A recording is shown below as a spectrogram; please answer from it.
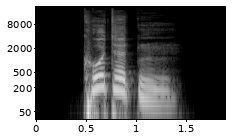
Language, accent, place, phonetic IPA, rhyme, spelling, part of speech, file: German, Germany, Berlin, [ˈkoːtətn̩], -oːtətn̩, koteten, verb, De-koteten.ogg
- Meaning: inflection of koten: 1. first/third-person plural preterite 2. first/third-person plural subjunctive II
